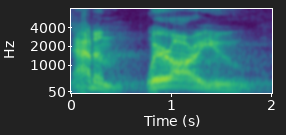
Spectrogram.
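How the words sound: It is said in an angry tone. The speaker is mad at the listener. The speaker calls it wrong. "If you read it with anger and you say this"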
